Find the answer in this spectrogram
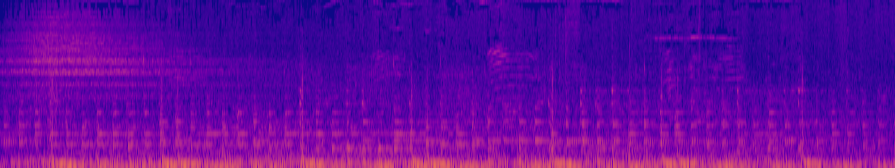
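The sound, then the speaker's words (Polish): A loud, steady musical jingle plays on its own, with a full band sound, a thumping low beat and layered melodic tones running for several seconds without any voices. “Dobra, to jingle, niech te emocje trochę ci opadną.”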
